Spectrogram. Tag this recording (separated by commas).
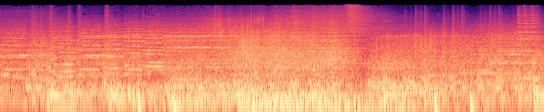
Music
